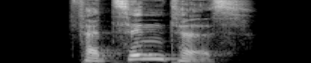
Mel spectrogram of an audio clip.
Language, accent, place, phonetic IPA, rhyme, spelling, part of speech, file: German, Germany, Berlin, [fɛɐ̯ˈt͡sɪntəs], -ɪntəs, verzinntes, adjective, De-verzinntes.ogg
- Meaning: strong/mixed nominative/accusative neuter singular of verzinnt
